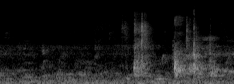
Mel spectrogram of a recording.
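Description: A pause in talk over a hall's amplified sound system: steady low hum with faint voices, and two short hissing sounds near the end.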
